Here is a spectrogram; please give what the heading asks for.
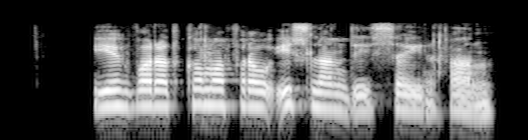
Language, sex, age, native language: Icelandic, female, 30-39, Polish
